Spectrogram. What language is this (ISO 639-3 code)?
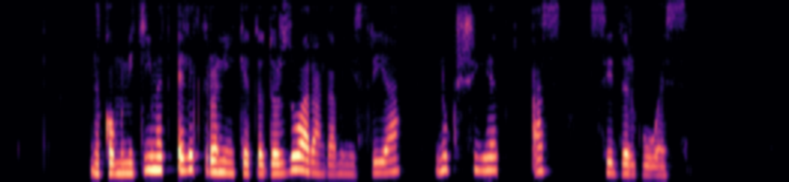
sqi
